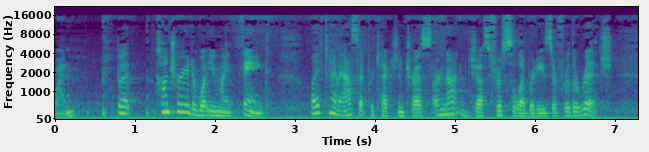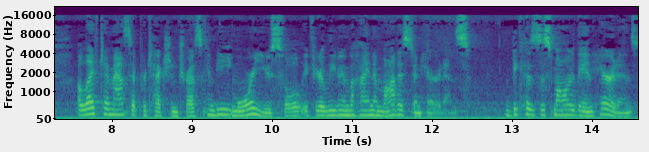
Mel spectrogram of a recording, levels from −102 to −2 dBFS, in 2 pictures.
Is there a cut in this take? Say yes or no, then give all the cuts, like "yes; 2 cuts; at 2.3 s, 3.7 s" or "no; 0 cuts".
yes; 1 cut; at 9.5 s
